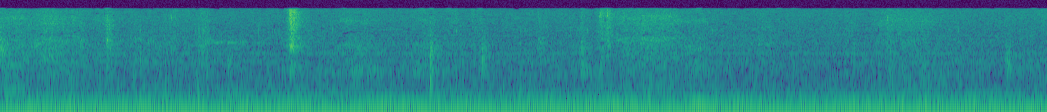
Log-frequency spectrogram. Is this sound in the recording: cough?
no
